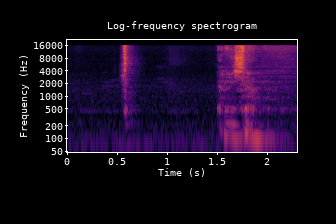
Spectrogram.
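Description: Mostly quiet, with one sharp click about half a second in and a brief vocal sound near the end.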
